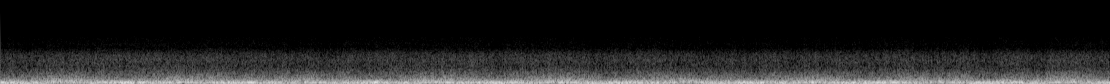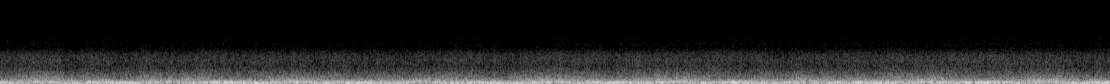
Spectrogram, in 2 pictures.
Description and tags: thrusters loop
A loop the sound of a ship's thrusters from inside the ship. Has some nice low rumbling and stereo sound. Created in FL studio with two white noise components, both with a low pass filter and one with an overdrive plugin. Edited in audacity.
